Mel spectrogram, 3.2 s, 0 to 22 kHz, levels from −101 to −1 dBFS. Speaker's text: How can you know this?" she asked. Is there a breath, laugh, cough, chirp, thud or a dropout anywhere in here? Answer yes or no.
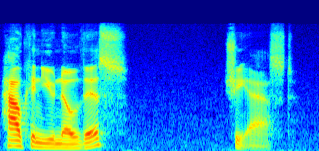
no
